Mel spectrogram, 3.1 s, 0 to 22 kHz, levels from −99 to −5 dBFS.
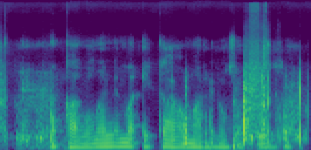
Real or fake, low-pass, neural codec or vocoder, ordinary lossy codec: fake; none; codec, 44.1 kHz, 2.6 kbps, SNAC; none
